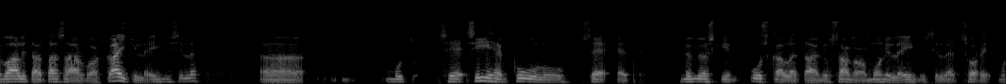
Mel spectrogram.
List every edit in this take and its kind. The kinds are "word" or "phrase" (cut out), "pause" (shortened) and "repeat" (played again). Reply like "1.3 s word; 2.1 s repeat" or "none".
none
